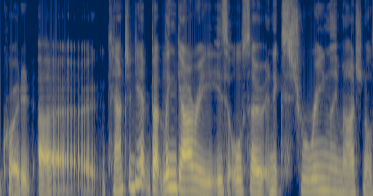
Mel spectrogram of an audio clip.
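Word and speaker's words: Lingiari: Lingari is how we pronounce it.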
